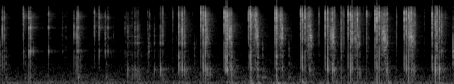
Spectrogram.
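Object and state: Mercury glass candle jar.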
